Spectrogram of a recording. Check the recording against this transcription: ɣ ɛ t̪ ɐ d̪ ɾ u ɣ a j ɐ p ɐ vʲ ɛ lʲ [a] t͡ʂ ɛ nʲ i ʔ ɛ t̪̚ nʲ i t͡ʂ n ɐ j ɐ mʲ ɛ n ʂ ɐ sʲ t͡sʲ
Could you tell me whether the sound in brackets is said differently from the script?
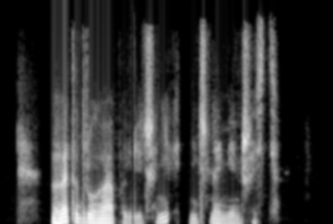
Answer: yes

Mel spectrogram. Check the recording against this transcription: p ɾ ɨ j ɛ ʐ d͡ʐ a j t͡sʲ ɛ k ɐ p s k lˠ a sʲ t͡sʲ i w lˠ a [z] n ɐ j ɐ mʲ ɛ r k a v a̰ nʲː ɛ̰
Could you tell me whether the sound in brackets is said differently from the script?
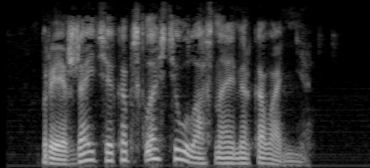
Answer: yes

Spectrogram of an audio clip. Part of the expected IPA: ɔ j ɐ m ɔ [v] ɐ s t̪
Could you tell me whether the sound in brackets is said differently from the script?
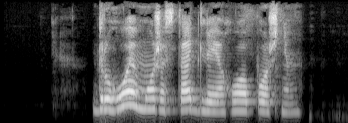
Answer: yes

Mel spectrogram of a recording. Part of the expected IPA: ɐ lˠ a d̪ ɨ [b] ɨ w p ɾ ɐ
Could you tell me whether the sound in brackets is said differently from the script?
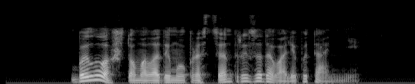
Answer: yes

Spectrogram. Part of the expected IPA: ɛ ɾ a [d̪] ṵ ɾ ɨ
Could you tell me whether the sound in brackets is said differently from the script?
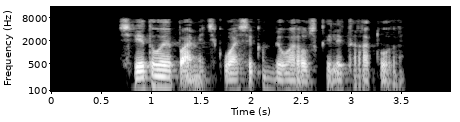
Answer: yes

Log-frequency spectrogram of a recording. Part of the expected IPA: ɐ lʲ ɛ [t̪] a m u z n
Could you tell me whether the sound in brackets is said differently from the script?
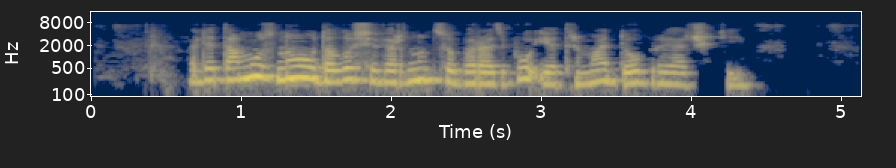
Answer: no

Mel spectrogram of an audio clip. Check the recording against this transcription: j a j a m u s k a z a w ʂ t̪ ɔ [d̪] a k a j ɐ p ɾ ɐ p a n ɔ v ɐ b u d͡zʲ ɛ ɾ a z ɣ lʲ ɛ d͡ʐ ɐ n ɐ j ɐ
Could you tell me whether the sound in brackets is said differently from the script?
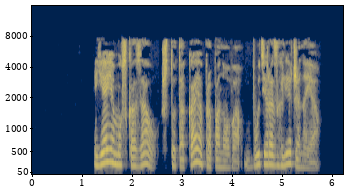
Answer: yes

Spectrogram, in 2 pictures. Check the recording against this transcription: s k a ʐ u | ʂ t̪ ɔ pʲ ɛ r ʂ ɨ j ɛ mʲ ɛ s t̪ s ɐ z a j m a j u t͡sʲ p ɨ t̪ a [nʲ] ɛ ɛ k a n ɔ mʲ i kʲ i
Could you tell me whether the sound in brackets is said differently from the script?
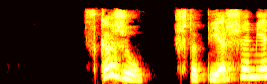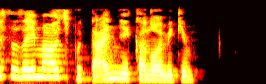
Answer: yes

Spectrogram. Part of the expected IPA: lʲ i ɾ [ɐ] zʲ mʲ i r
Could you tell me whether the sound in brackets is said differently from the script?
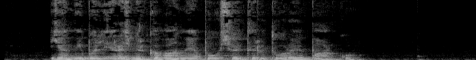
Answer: no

